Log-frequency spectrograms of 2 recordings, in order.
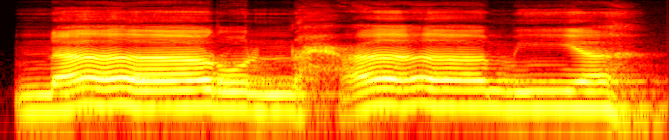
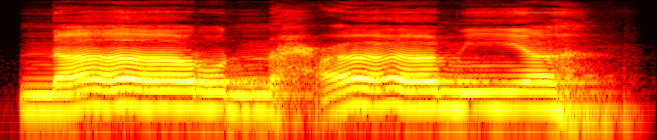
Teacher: ہم نے یہاں غنہ نہیں کیا بلکہ بغیر غنے کے پڑھا ہے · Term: اظہار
